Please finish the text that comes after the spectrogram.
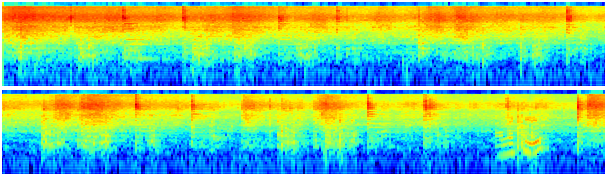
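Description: A spice paste for a ridge gourd curry fries in a pan after a splash of water, hissing and bubbling steadily while a utensil scrapes and stirs it in repeated strokes, close by and loud, with no talk.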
